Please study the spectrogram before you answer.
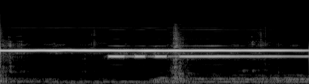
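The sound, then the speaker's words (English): A thin, eerie whistle in a bedroom late at night as a storm brews holds a steady high pitch, with a second slightly lower tone joining partway through. It sustains unbroken over a faint low rumble, with no voices. “It's come again. That whistle.”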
